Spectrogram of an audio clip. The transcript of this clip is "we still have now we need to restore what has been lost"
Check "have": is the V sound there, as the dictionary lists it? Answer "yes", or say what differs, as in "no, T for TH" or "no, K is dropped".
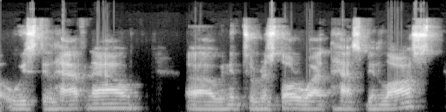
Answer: yes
